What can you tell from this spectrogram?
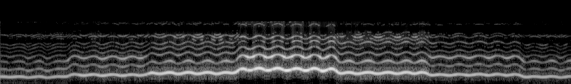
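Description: The clip is music, and the same fault runs through all of it. Nothing is audible above about 7.7 kHz, so the top octave is gone and the sound is dull. What remains in the upper band has a grainy, breathy texture. The damage is heavy. This is likely Bluetooth LC3 compression at a low rate. The codec discards much of the upper spectrum and patches it with noise. The sound points to roughly 24 kbps with short 7.5 ms frames.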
